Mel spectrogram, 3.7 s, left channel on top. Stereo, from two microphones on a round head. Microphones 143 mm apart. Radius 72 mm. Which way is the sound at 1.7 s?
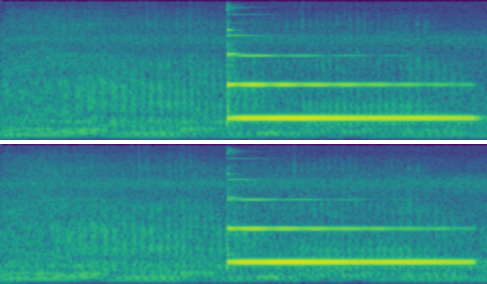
50° left (ahead or behind).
